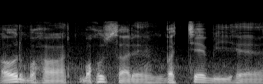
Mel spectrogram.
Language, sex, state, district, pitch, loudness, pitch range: Hindi, male, Uttar Pradesh, Saharanpur, 85 Hz, -20 LUFS, 80-95 Hz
